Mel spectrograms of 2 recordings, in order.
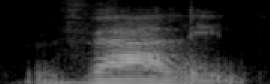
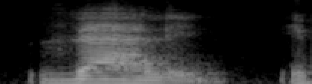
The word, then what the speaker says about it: valid: que fait ouais mot ça nous prononcer comme valid valid et pas valide mais c'est valid valid valid lc est-ce que permis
